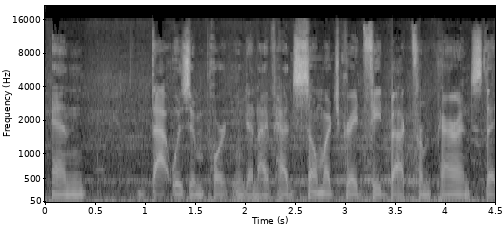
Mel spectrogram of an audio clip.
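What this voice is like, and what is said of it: Voice choked up with emotion. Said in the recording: “I get all choked up.”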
